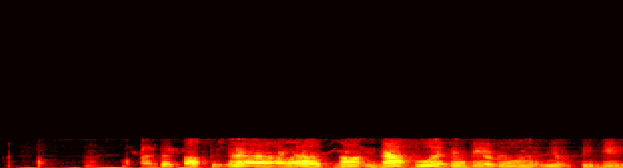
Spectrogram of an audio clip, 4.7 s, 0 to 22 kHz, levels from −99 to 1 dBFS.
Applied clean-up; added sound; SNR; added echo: neural mask model DeepFilterNet 3.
